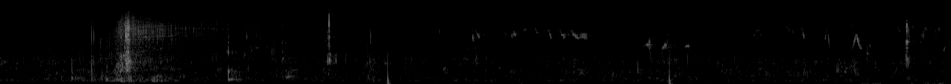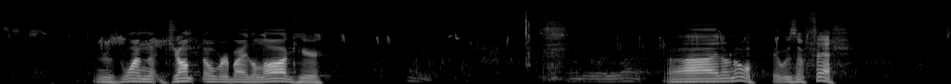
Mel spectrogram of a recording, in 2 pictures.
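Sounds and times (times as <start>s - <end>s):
small birds chirping: 4.3s - 17.5s.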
